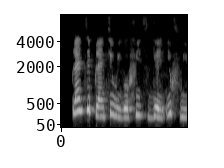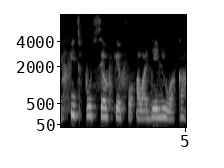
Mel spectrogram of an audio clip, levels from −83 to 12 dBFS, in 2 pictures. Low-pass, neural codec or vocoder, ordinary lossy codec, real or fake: none; none; none; real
